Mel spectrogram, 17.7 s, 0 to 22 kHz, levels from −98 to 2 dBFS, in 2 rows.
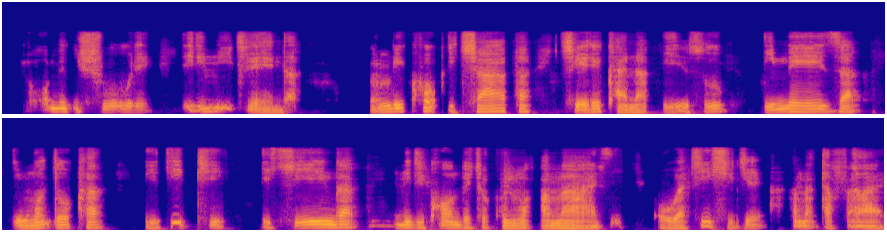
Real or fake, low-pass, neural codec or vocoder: fake; 7.2 kHz; codec, 24 kHz, 1 kbps, SNAC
